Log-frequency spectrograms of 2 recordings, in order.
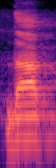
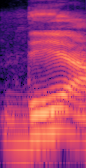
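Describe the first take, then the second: First: The word ends in a short, neutral vowel. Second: The word ends in a long 'ee' vowel. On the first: The next word starts with a consonant. "এজন্য এটা দা উচ্চারণ হয়েছে।" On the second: The next word starts with a vowel. "প্রথমে উচ্চারণ হলো দি।"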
